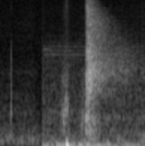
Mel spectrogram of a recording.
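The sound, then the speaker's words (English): A flogger whip strikes twice: a dull thump followed quickly by a sharp, bright crack that trails off in a hissing tail, with no voices over it. “Is that a flogger?”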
